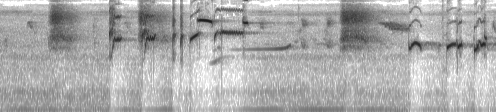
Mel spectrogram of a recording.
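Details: Oriental magpie-robin of the koci type singing in the morning while spreading its tail, used as a lure to provoke rival birds to fight. Clear whistled notes, short sliding whistles and brief trills, broken by dry broadband rustles.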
